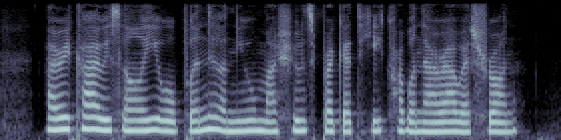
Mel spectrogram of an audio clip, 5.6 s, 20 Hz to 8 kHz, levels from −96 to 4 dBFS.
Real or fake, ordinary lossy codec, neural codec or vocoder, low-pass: fake; none; codec, 24 kHz, 0.9 kbps, WavTokenizer, medium speech release version 1; 7.2 kHz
